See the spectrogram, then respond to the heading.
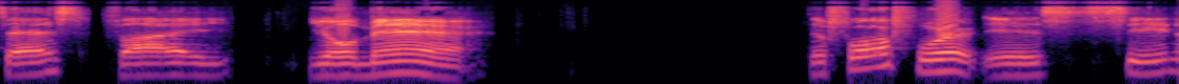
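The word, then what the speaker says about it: ויאמר: In Hebrew, it's pronounced as vayomer.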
